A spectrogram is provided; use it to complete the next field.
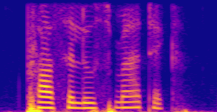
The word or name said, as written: proceleusmatic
